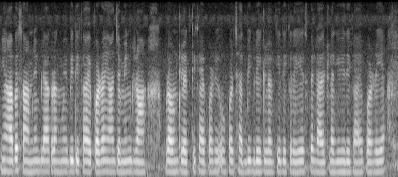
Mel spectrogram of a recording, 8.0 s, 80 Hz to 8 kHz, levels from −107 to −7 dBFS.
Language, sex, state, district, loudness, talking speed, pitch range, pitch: Hindi, female, Chhattisgarh, Bilaspur, -22 LUFS, 295 wpm, 170-180 Hz, 175 Hz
